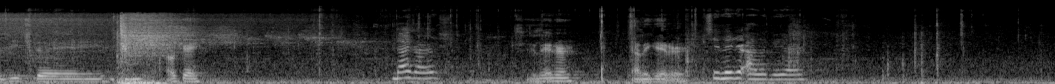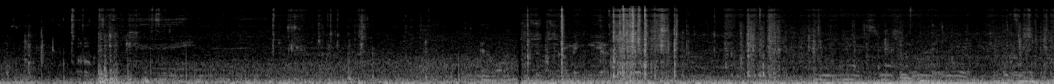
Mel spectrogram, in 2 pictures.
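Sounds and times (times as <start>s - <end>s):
rustling and clattering of food: 15.9s - 19.7s.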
